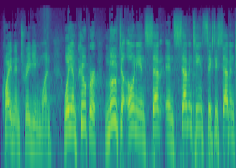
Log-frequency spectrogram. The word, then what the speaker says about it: Cowper: One of the greatest masters of the English language in the 18th century was the mentally troubled and theologically deep William Cooper, which is spelled Cowper, just so you know.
